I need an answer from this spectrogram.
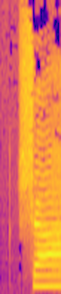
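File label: "sha" Mandarin Chinese, first tone, pinyin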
